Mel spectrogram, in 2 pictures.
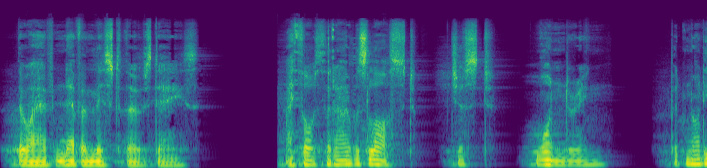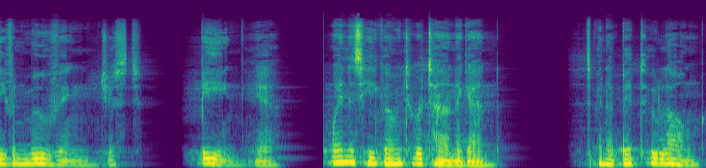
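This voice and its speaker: A man playing a weary, melancholy shade of a fallen ancient Greek warrior in a video game, measured, wistful and dryly understated. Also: deep voice, warm tone. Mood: wistful, musing. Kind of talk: video game character voice lines.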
